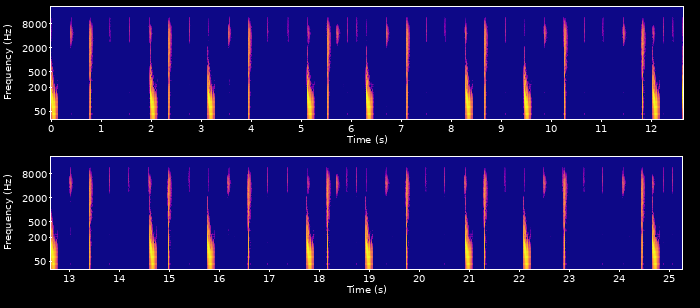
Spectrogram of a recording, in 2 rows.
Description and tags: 76 BPM LOFI DRUM(2) LOOP
BPM, chill, hiphop, lofi, drums, 76, Loop, Loops, pack, drum, samples, sample, music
